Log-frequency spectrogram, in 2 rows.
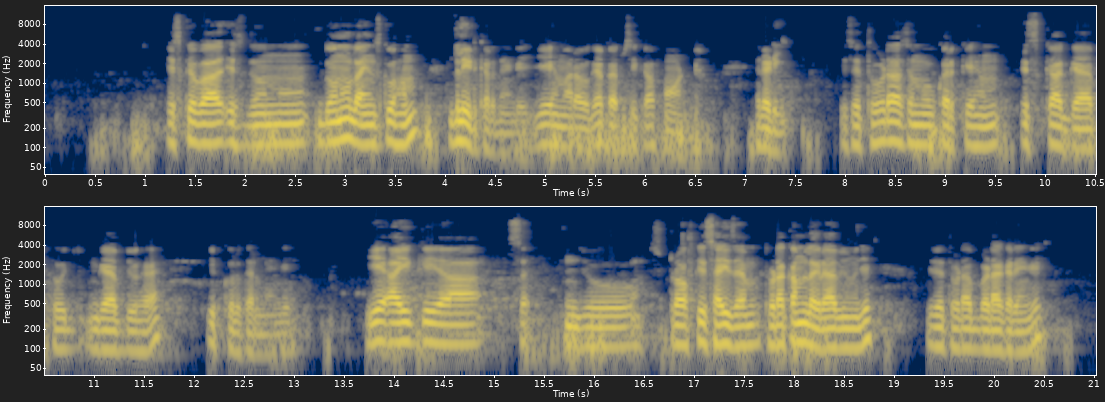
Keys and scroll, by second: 1.7 Delete, 6.2 Right, 6.6 typing, 6.6 Right, 6.8 Right, 8.5 Right, 16.2-17.2 typing.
